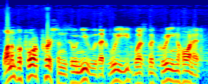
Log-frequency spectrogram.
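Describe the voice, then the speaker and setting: A man's voice: low-pitched, expressive, fairly quick, narrow, tinny audio. A man as a radio announcer, narrating a dramatic old-time serial in a theatrical, emphatic manner. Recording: vintage radio recording, limited band, music behind. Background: dramatic music.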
